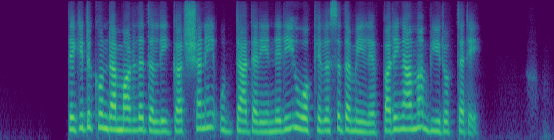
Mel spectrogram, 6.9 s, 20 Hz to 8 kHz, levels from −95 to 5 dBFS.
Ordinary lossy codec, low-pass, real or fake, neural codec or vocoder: none; none; fake; codec, 16 kHz, 0.2 kbps, FocalCodec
